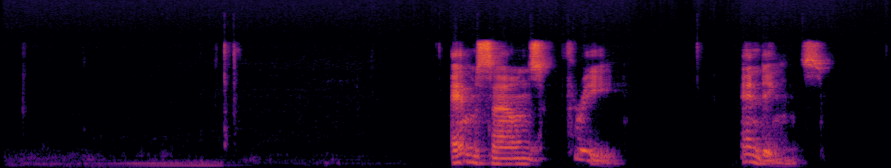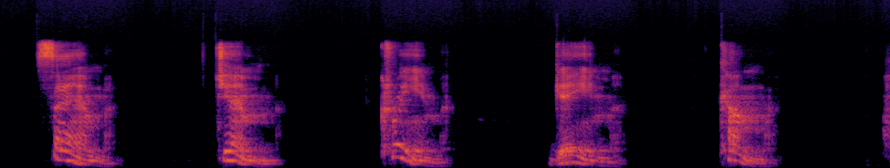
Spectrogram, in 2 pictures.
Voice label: M sounds endings, pronunciation of australian english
